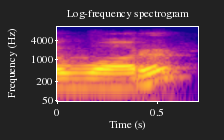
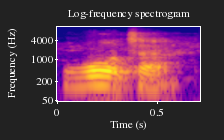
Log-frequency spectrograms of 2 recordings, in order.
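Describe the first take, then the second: First: "Water" with the T flapped like an R; American "Water", tapped T and sounded final R. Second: "water" with a crisp T and no final R; British "water", T fully sounded, ending on a vowel; British true T. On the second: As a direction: say "water" British-style with a real T. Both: Shown as a demonstration. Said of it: "Olha a diferença".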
